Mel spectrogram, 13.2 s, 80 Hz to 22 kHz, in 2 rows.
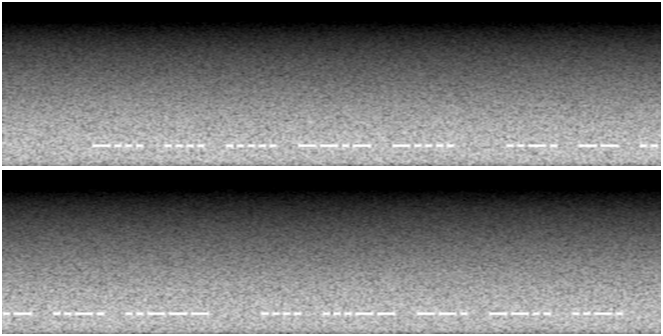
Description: Morse code, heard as a keyed tone, machine-sent, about 22 wpm, spaced as for 19 wpm, 580 Hz, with radio static and a narrow filter. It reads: BH5Q6 FMVF2 H3GZF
